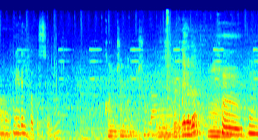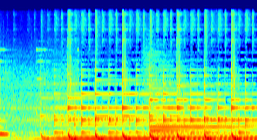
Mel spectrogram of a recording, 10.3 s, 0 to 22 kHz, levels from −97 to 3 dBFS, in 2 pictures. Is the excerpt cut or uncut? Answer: uncut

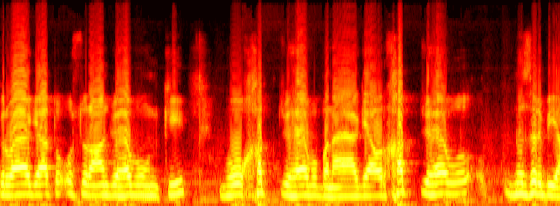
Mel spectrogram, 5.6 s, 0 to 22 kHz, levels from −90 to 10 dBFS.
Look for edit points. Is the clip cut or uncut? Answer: uncut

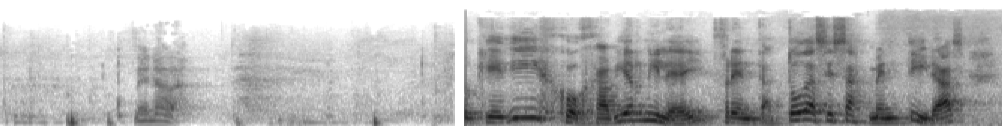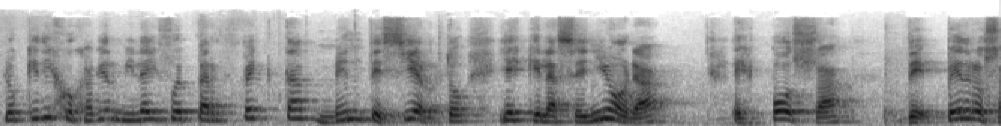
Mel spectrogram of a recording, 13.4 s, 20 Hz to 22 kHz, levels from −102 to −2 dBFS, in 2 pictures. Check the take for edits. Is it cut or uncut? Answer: cut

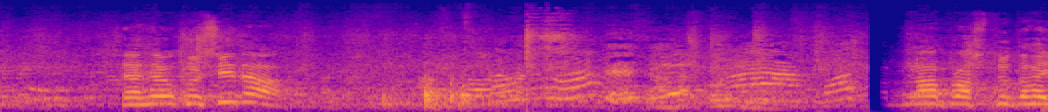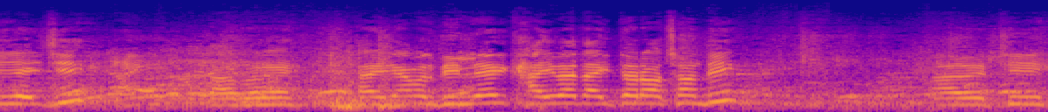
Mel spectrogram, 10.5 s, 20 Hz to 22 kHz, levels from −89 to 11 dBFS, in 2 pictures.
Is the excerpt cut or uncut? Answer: cut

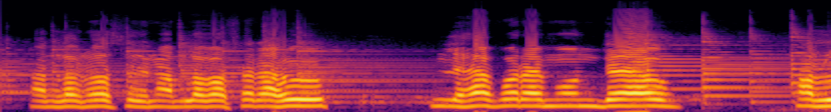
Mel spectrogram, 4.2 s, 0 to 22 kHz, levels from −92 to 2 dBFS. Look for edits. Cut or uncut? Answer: uncut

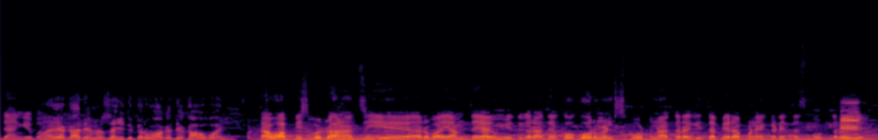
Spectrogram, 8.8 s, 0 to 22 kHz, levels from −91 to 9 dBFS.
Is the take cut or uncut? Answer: cut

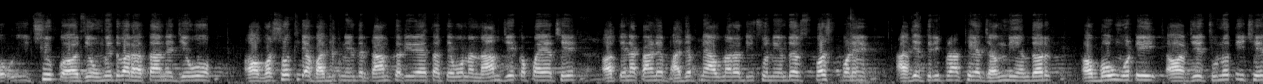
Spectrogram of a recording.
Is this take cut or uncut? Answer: uncut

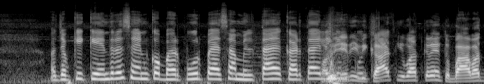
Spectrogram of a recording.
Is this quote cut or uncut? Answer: cut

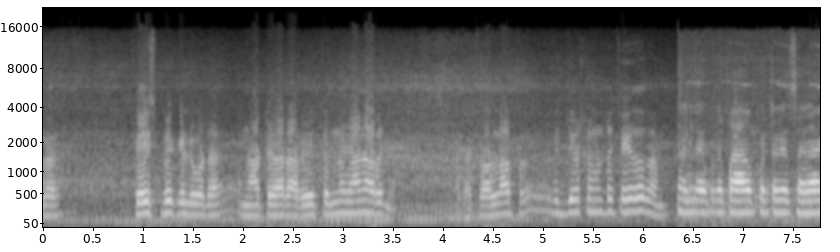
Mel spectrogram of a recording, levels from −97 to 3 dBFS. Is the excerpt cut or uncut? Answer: cut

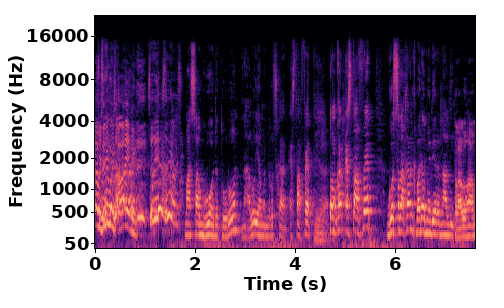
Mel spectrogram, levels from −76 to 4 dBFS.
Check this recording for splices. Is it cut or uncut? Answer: cut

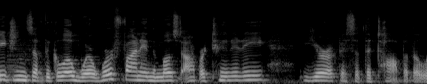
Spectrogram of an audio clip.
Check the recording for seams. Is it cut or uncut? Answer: uncut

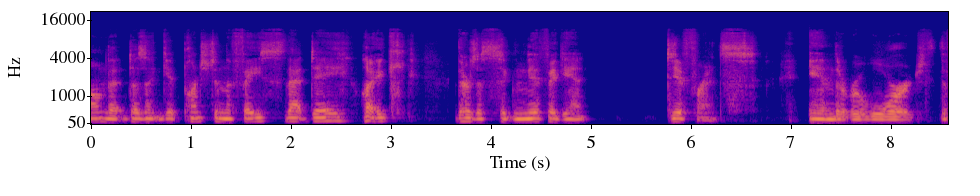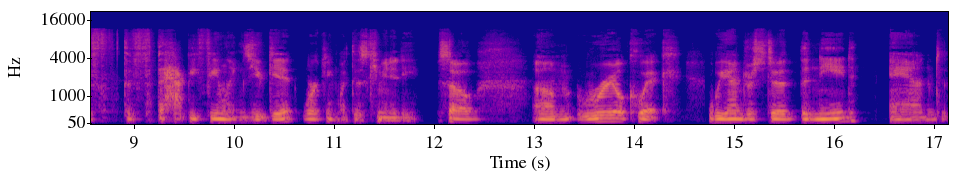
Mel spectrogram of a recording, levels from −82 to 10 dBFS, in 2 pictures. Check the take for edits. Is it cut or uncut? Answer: uncut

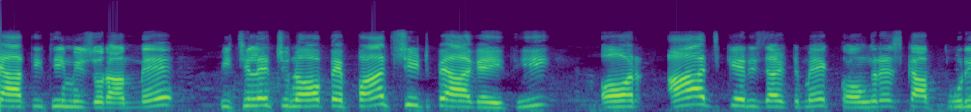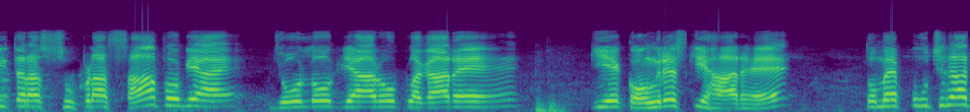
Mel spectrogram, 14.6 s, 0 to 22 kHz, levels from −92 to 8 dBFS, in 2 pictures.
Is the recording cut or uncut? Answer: cut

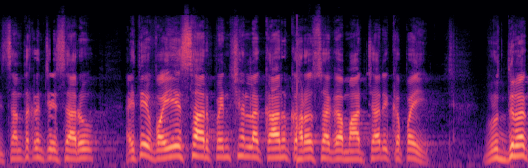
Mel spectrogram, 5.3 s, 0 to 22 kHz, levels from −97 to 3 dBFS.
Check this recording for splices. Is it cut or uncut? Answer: cut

